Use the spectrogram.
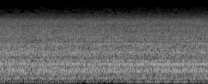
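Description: A Tormach RapidTurn lathe spindle runs with a steady, loud broadband whir that stays constant throughout, alone, without talking.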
